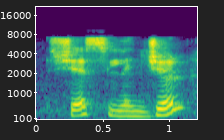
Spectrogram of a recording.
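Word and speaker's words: Schlesinger: Starting करी है, Arthur शेसलेंजर junior, इन्होंने एक ये टर्म जो है इंट्रोड्यूस करा है. थोड़ा इनका नाम अलग सा है, प्रोनाउंसिएशन में डिफ़र, बट स्पेलिंग थोड़ा सा ध्यान रखिएगा. शेसलेंजर, SCHLESSINGER.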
